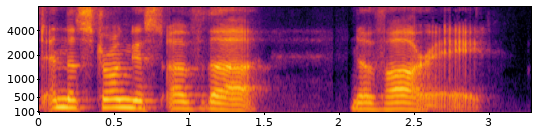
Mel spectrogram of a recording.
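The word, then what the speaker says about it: Navarre: the strongest of the Navare. I'm just guessing at that pronunciation. I'm making it up. The fans are going to be really pissed and they're going to be like, "It's pronounced Navar. Sorry."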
